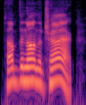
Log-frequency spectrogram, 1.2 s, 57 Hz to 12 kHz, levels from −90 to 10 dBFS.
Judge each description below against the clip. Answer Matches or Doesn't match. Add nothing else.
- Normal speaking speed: Doesn't match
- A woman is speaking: Doesn't match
